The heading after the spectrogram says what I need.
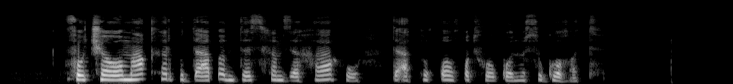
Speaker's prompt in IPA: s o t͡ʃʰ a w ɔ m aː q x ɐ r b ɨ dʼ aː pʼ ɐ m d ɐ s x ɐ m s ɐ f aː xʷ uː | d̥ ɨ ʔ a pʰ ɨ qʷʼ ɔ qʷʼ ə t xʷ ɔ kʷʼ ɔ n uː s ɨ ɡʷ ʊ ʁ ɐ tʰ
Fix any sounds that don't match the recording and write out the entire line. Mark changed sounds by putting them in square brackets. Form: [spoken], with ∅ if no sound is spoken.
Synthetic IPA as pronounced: [f] o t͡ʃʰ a w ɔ m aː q x ɐ r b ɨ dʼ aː pʼ ɐ m d ɐ s x ɐ m [z] ɐ [x] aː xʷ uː | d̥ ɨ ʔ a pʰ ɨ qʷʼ ɔ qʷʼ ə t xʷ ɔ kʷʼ ɔ n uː s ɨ ɡʷ ʊ ʁ ɐ tʰ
